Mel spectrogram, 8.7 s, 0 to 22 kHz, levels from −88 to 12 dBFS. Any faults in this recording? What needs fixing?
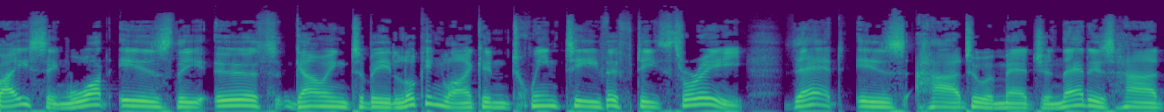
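Two spots of compressed frames skipped. At 4.54 s the speech jumps ahead by roughly 100 ms, which fits about five frames of 23.2 ms. At 7.23 s it jumps by roughly 70 ms, about three frames. Whole frames never reached the output, either missing or rejected by the decoder as damaged. To prevent this, re-encode from an intact source and verify the file's integrity before delivery.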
